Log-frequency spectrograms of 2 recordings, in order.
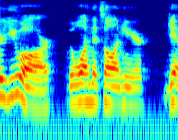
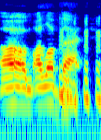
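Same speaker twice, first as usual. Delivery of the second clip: ordinary talk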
